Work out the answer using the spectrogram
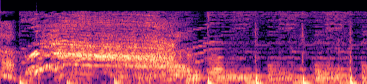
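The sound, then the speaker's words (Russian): A crowd shouts a long, sustained hurrah in honour of Pippi Longstocking, its massed voices sliding downward as the cheer fades. A few heavy, thumping beats follow at a steady pace. “«Ура!» в честь девочки по имени Пеппи Длинный Чулок, громко провозгласил бранд-майор. Да здравствует Пеппи! Ура! Ура! Ура!”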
